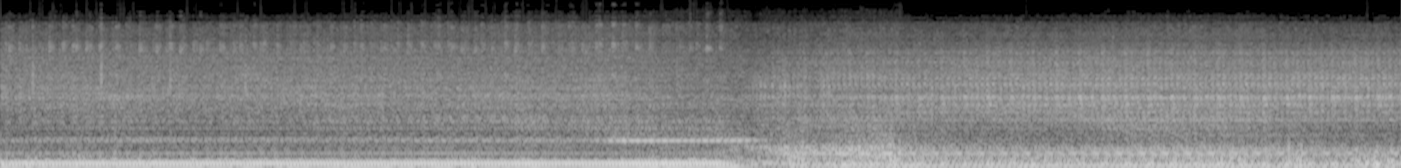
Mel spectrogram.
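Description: Narrowboat diesel engine running steadily with a deep hum. About halfway through, its note changes abruptly: the deep hum drops away and a lighter, higher chug takes over.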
